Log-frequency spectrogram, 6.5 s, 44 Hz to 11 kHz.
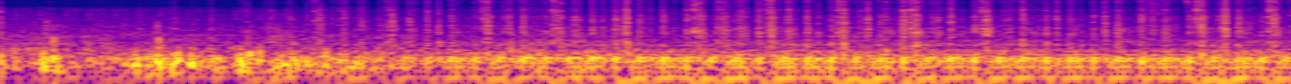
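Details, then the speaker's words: Alfa Romeo 33 boxer engine with carburettors, in poor condition, running rough with a cyclic rhythm of light ticking and chuffing, as if missing; strange noise on one side, owner suspects a badly closing valve, plans to check valve clearance. "cũng khá theo chu kỳ , đó không phải là một dấu hiệu tốt ."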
